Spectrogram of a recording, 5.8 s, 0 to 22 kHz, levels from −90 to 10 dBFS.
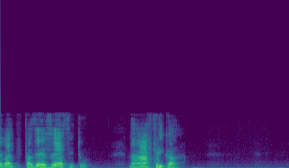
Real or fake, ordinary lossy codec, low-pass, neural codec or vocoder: real; AAC, 32 kbps; 7.2 kHz; none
